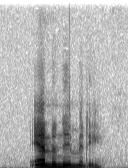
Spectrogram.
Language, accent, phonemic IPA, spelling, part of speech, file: English, US, /ænəˈnɪmɪti/, anonymity, noun, En-us-anonymity.ogg
- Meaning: 1. The quality or state of being anonymous (nameless or unidentified) 2. That which is anonymous 3. The quality or state of being generally unknown, unrecognized, or uncelebrated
